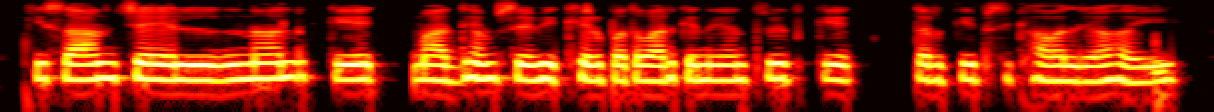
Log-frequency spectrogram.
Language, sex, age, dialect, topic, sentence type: Magahi, female, 25-30, Central/Standard, agriculture, statement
